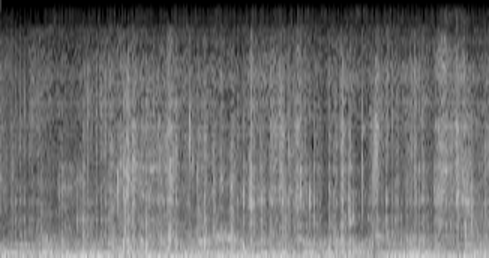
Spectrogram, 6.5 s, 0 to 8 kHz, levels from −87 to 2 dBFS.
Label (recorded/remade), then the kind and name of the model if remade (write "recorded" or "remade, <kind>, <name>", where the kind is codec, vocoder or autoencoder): remade, autoencoder, DAC-VAE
